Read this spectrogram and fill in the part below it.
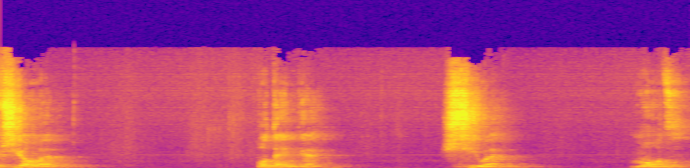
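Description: A man speaks with animation through a microphone in a large room with a slight echo.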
